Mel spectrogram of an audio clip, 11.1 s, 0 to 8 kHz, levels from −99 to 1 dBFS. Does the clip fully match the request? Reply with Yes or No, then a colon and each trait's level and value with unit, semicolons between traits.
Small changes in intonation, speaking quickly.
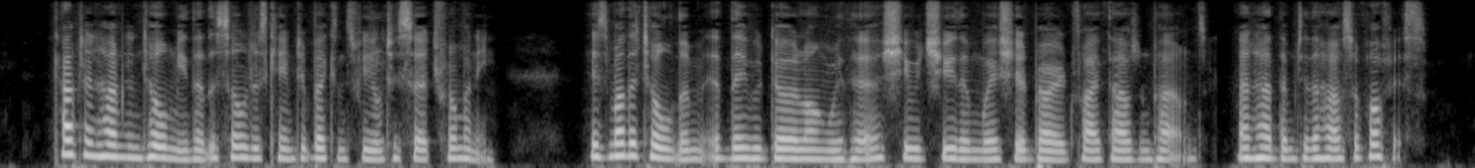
Yes: narrow, 2.3 semitones; fast, 240 wpm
